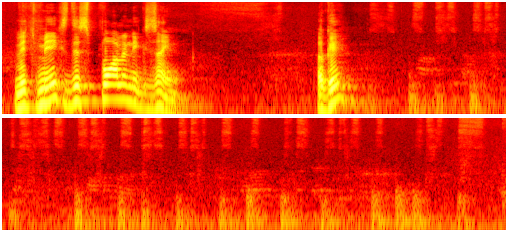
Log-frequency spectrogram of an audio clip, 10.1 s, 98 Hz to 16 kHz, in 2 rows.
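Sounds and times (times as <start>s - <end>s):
chalk scratching on a blackboard: 2.2s - 2.9s, 3.6s - 10.0s
chalk tapping: 3.6s - 10.0s.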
